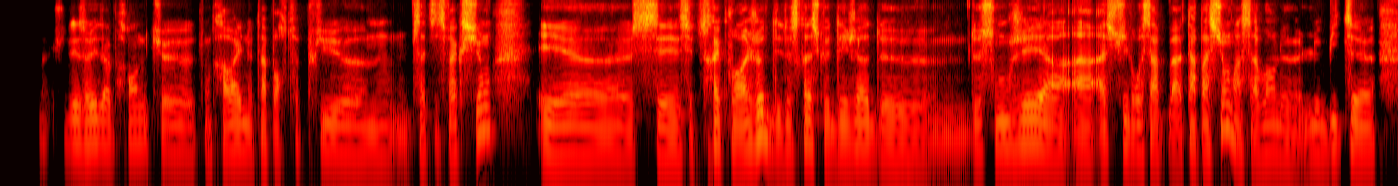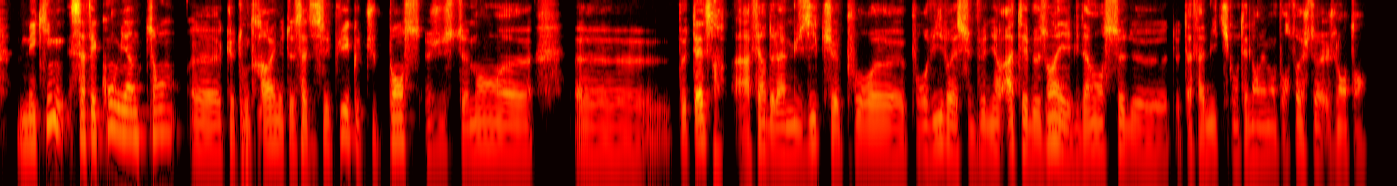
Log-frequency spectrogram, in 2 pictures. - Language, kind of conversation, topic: French, advice, Comment puis-je concilier les attentes de ma famille avec mes propres aspirations personnelles ?
- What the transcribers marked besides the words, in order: in English: "beatmaking"; stressed: "penses"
